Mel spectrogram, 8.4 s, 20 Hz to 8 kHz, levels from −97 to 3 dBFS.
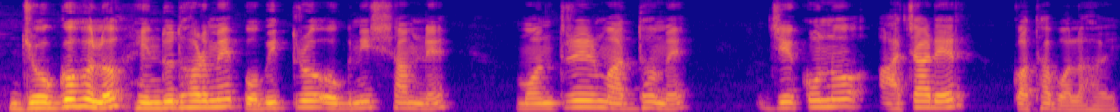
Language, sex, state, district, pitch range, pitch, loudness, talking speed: Bengali, male, West Bengal, Paschim Medinipur, 135-165 Hz, 150 Hz, -20 LUFS, 115 wpm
